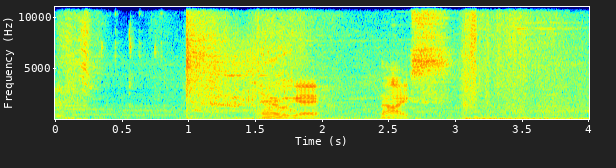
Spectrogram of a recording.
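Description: A game spell bursts with a crackling whoosh.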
